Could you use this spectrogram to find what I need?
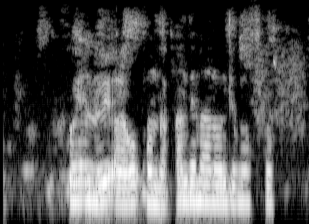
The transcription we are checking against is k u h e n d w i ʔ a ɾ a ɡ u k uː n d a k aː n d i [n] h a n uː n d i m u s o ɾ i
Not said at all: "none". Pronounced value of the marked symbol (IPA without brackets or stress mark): n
